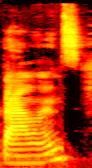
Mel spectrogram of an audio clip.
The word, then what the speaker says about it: balance: syllables in balance and when you say the word balance you have to strongly accent the vowel the because it's really harsh right um in this instance if the bowel makes it strong so Val is strong ants is soft and if bow is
